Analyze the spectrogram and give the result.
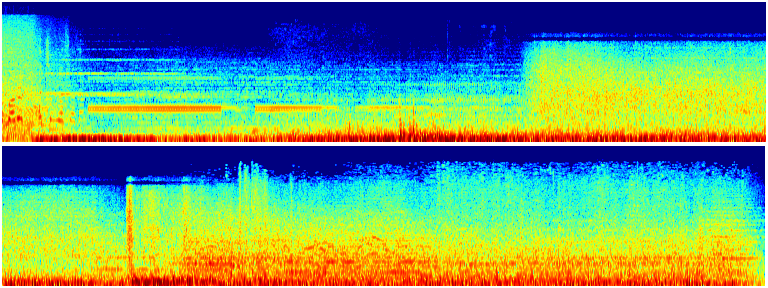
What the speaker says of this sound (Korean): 백두산 화산이 폭발했습니다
